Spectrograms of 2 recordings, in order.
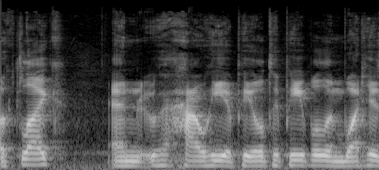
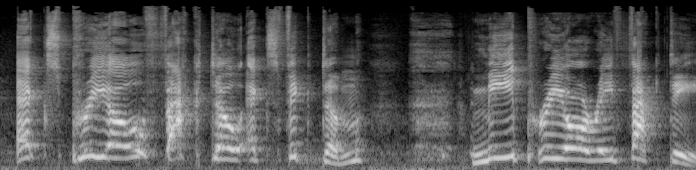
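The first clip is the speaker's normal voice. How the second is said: put-on very high, slow, carefully enunciated voice; 5 dB louder than usual. Doing mock-Latin words as the Pope: put-on papal voice, enunciated. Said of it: "Listen to the way that I enunciate these words as the Pope".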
